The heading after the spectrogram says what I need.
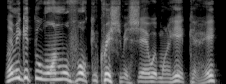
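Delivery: mock mobster-style Italian accent, put-on. Mocking the other speaker's way of talking: mocking Italian mobster voice. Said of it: "Why is he talking like a fucking Italian?".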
